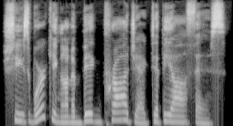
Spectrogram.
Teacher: Stress working big project and office. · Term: rhythm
